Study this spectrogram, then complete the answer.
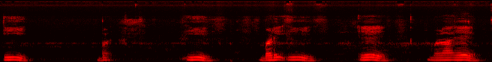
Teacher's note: जो आगे वाली जीभ से बोले जाते हैं उन्हें बोलते हैं अग्रस्वर।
